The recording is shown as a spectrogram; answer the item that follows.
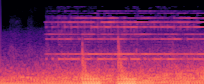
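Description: Background music with two low drum hits, and a mobile phone ringing: a steady high electronic ring that comes in about half a second in.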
